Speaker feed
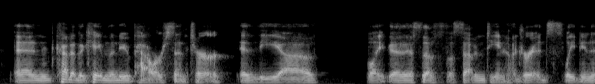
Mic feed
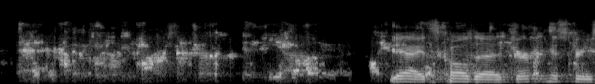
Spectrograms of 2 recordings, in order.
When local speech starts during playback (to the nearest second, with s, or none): 4 s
